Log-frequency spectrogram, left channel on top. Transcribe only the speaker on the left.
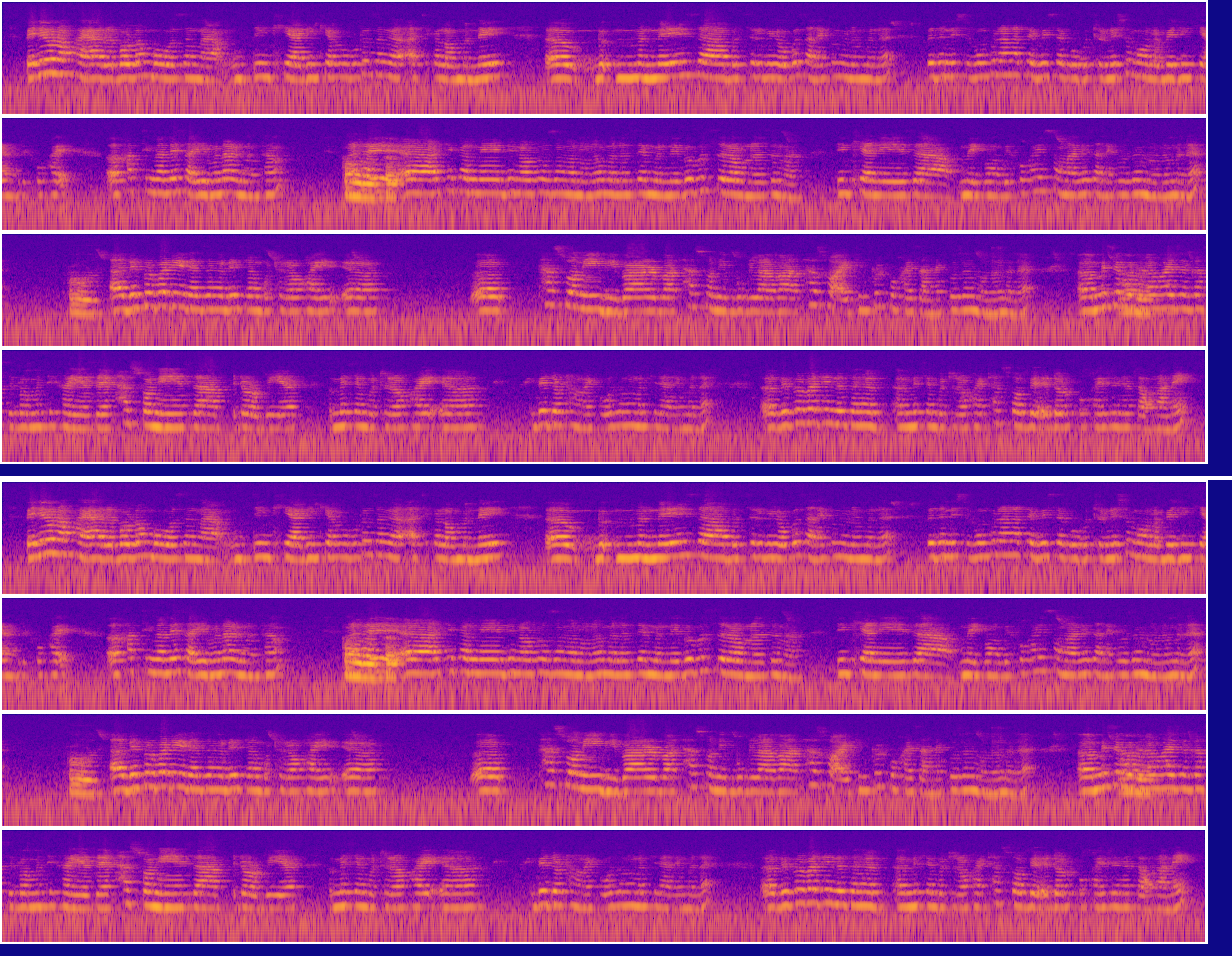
बेनि उनाव हाय आरोबाव दंबावो जोंना दिंखिया। दिंखियाखौबोथ' जोङो आथिखालाव मोननै ओ मोननै जा बोथोर बेयावबो जानायखौ नुनो मोनो। गोदोनि सुबुंफोरा नाथाय बैसागु बोथोरनि समावल' बे दिंखिया ओंख्रि खौहाय ओ खाबथिंनानै जायोमोन आरो नोंथां।
नाथाय
ओ <unintelligible> आथिखालनि दिनावथ' जोङो नुनो मोनो जे मोननैबो बोसोरावनो जोङो दिंखियानि जा मैगं बेखौहाय संनानै जानायखौ जों नुनो मोनो।
ओ बेफोरबायदियैनो जोङो दैज्लां बोथोरावहाय ओ ओ थास'नि बिबार, बा थास'नि बुग्ला, बा थास' आथिंफोरखौहाय जानायखौ जों नुनो मोनो। ओ मेसें
बोथोरावहाय
जों गास सैबो मोनथिखायो जे थास'नि जा बेदर बियो मेसें बोथोरावहाय ओ बेदर थांनायखौ जों मोनथिनानै मोनो। ओ बेफोरबायदिनो जोङो ओ मेसें बोथोरावहाय थास' बेदरखौहाय जोङो जावनानै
